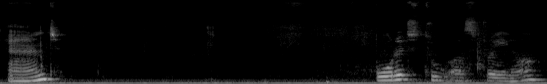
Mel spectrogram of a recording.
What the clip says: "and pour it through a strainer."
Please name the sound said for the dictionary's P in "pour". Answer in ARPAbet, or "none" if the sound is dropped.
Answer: B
